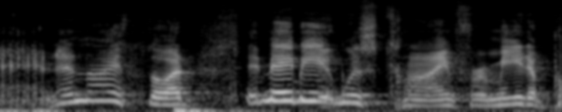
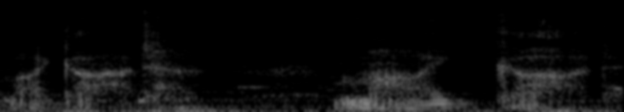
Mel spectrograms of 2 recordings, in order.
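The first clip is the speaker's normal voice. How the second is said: softer, whispered mock shock; awed whisper; 11 semitones lower, 19 dB quieter, much slower than usual. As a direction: breathe it out in hushed disbelief. Stunned whisper in disbelief.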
